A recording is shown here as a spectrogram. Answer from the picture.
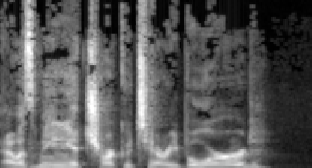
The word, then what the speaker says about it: charcuterie: Like, I was making a chakut array tray.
